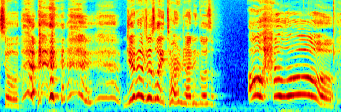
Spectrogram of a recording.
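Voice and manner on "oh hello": high, loud, drawn-out mock hello; teasing greeting. Juno turning round to Aya, exaggerated teasing hello. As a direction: sing out a hammed-up greeting.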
